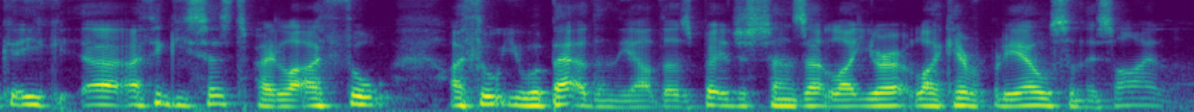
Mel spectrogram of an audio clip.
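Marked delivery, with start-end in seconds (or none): none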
